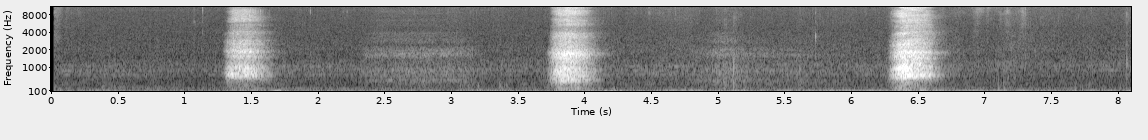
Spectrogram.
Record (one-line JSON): {"exhalation_length": "8.1 s", "exhalation_amplitude": 2762, "exhalation_signal_mean_std_ratio": 0.32, "survey_phase": "beta (2021-08-13 to 2022-03-07)", "age": "45-64", "gender": "Female", "wearing_mask": "No", "symptom_fatigue": true, "smoker_status": "Never smoked", "respiratory_condition_asthma": true, "respiratory_condition_other": false, "recruitment_source": "REACT", "submission_delay": "3 days", "covid_test_result": "Negative", "covid_test_method": "RT-qPCR"}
